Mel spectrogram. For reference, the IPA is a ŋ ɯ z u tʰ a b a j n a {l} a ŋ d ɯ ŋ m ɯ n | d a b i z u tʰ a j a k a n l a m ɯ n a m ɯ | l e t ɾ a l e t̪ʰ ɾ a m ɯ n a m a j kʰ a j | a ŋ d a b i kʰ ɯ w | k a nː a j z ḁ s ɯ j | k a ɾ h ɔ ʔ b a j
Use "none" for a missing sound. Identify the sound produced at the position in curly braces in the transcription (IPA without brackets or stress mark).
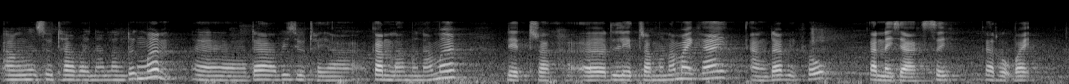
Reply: l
